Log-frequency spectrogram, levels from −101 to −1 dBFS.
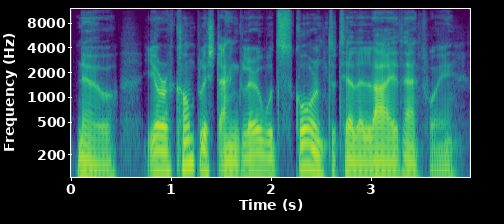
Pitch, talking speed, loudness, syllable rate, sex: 90 Hz, 180 wpm, -19 LUFS, 4.6 syllables/s, male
